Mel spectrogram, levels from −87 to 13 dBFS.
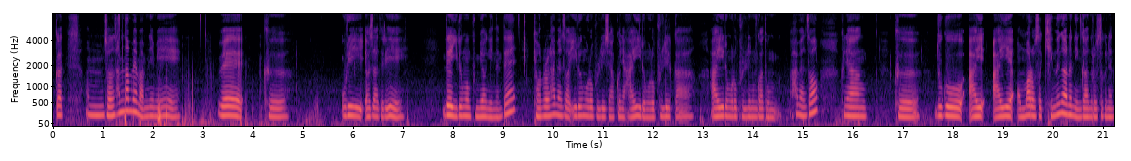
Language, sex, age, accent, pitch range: Korean, female, 20-39, native, 175-200 Hz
